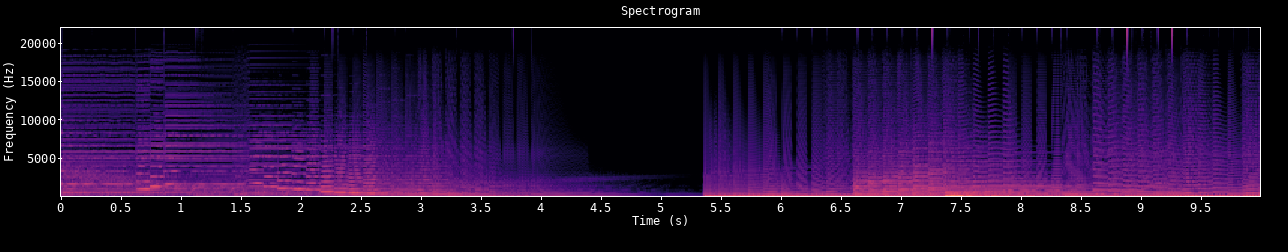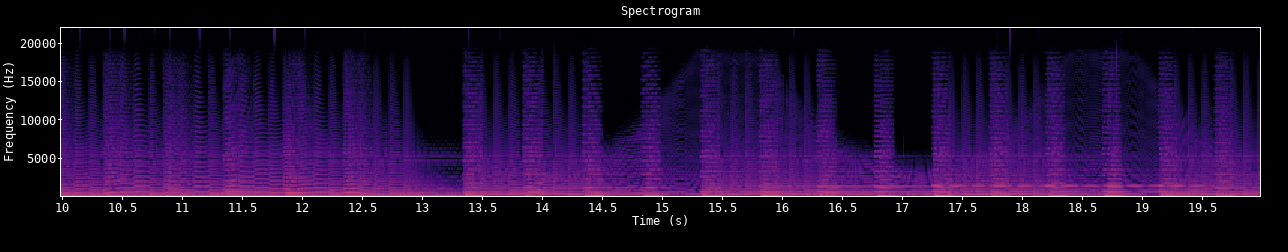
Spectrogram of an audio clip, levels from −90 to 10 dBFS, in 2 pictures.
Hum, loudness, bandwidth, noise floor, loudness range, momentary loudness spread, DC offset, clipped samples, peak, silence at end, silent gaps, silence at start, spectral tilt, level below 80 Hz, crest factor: none; -35 LUFS; over 20 kHz; -67 dBFS; 7 LU; 8 LU; under 0.1%; under 0.1%; -12 dBFS; 0 s; none; 0 s; -5.5 dB/octave; -36 dBFS; 22 dB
